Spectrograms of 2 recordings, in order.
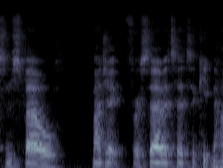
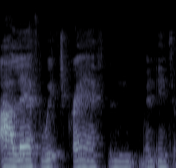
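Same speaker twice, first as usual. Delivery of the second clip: bad, slow, put-on Southern US drawl; 3 semitones higher than usual. Imitating what people say, in a put-on southern accent. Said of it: "why am I doing the southern accent?".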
